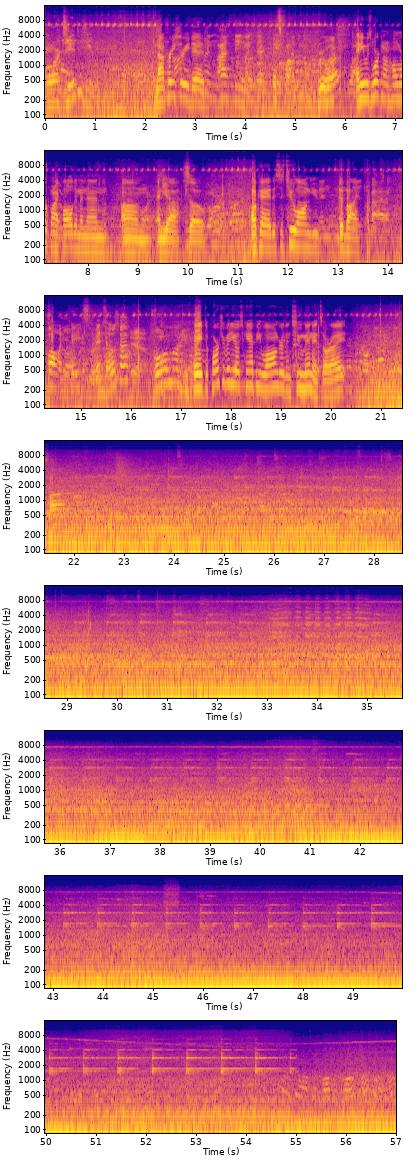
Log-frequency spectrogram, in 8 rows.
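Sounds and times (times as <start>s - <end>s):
train low rumble: 0.0s - 57.0s
regular ringing strikes: 23.3s - 33.6s, 34.3s - 55.2s.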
